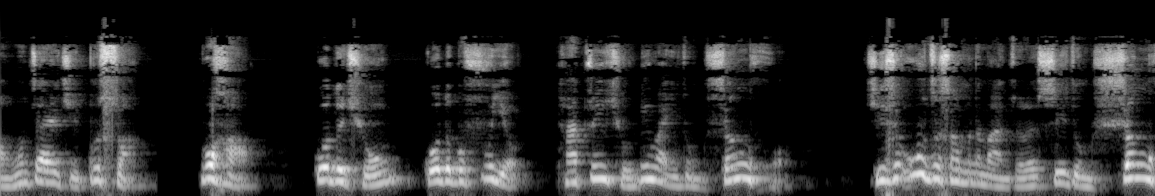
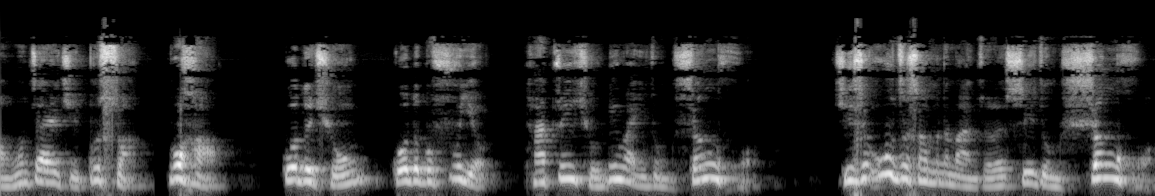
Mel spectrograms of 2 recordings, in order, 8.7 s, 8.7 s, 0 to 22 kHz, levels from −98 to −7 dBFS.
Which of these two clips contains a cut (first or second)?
second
